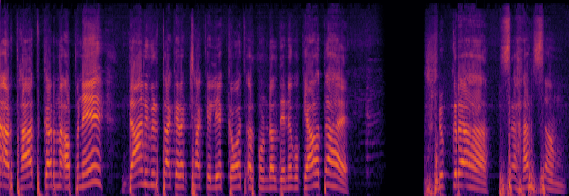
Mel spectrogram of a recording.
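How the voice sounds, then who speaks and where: A man with a very high, smooth, resonant voice teaches a Sanskrit lesson. He reads verses slowly and keeps asking himself what a word means before he answers. The sound is dry and close. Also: no echo. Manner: reads verses slowly, explains with rhetorical questions.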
